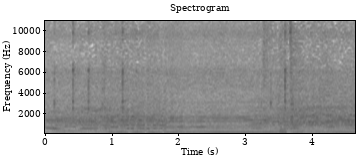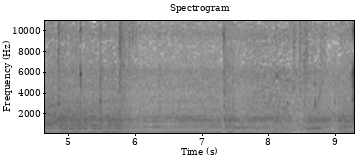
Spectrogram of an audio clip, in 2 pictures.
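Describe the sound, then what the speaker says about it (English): A high-revving sports car engine in a racing video game drones steadily with rising and falling pitch through gear shifts, continuous and fairly loud. "Engine sounds so fucking cool."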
